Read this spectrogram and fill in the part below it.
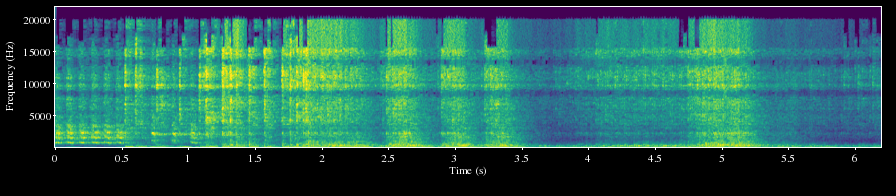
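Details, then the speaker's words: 1982 Suzuki GS650 Katana four-cylinder with cleaned carburetors, which loads up, bogs with black smoke and misses: uneven, lumpy exhaust beat stumbling through throttle blips, never a clean rhythm; still runs rough, cause unclear. "any better i don't think so but at least it runs again i didn't completely mess it up"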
